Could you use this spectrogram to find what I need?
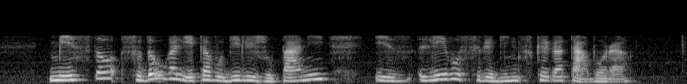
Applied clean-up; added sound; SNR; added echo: none; none; none; none.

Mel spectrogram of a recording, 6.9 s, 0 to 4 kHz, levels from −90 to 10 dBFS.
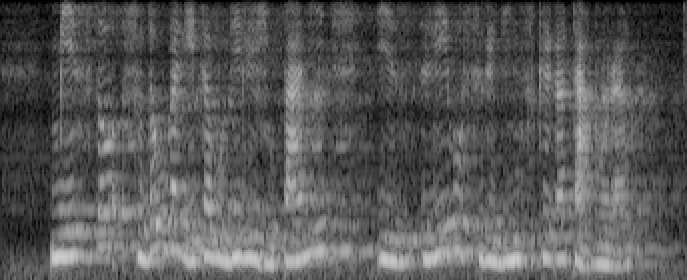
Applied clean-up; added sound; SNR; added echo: none; none; none; reverberation time 1.7 s.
